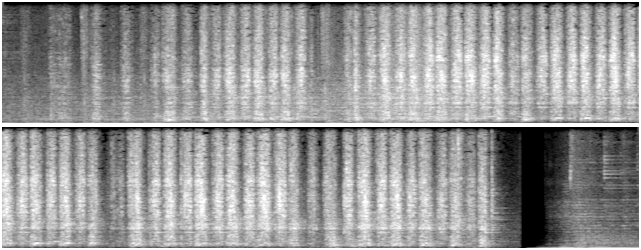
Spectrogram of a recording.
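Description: Fine-toothed hand saw cutting through a wooden dowel, in rapid, even back-and-forth strokes that stop abruptly near the end.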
